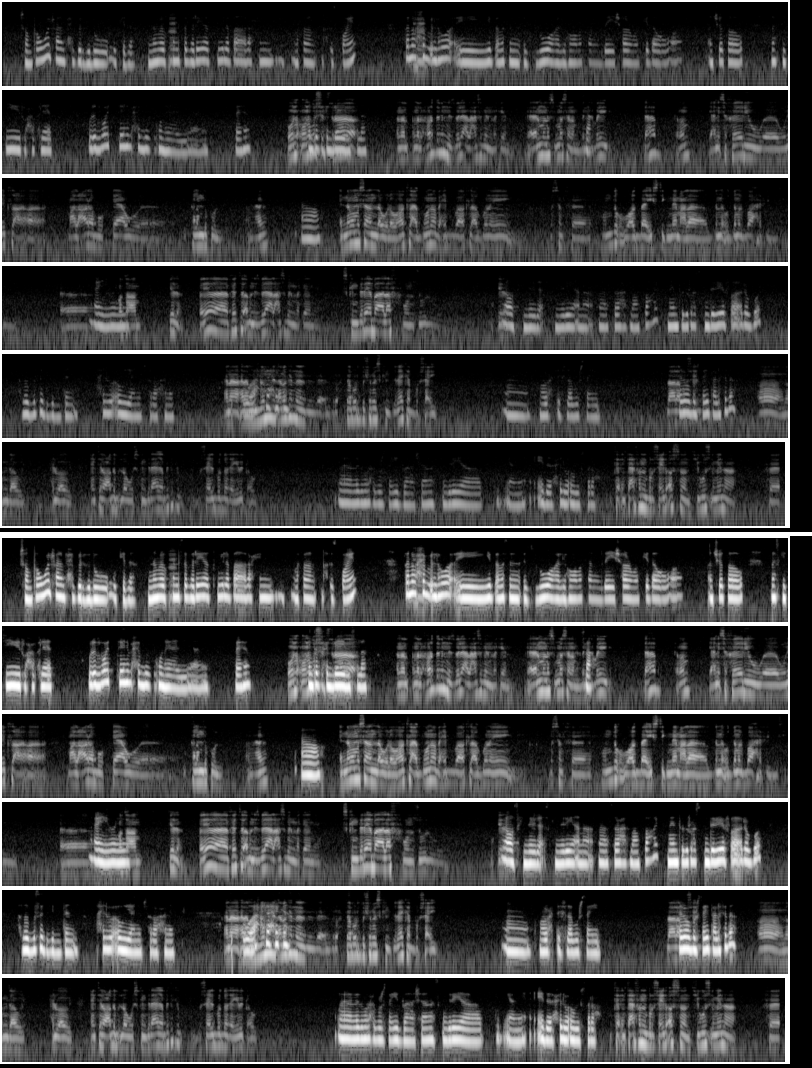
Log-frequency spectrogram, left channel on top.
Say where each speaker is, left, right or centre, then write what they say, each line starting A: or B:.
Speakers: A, on the right (about 50°); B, on the right (about 30°).
A: مش هنطول فأنا بحب الهدوء وكده إنما لو
B: مم.
A: كانت سفرية طويلة بقى رايحين مثلا أسبوعين فانا
B: مم.
A: بحب اللي هو إيه، يبقى مثلا اسبوع اللي هو مثلا زي شرم كده وانشطه وناس كتير وحفلات والاسبوع التاني بحب يكون هادي يعني فاهم
B: وانا وانا بص
A: انت بتحب
B: بصراحه
A: ايه مثلا
B: انا انا الحوار ده بالنسبه لي على حسب المكان يعني انا مس- مثلا بالنسبه
A: صح
B: لي دهب تمام يعني سفاري و... ونطلع مع العرب وبتاع و... والكلام ده كله فاهم حاجه
A: اه
B: انما مثلا لو لو هطلع الجونه بحب بقى اطلع الجونه ايه مثلا في في فندق واقعد بقى إيه استجمام على قدام قدام البحر في البسين آه
A: ايوه
B: في المطعم
A: ايوه
B: كده فهي فهي بتبقى بالنسبه لي على حسب المكان يعني اسكندريه بقى لف ونزول و... وكده
A: اه اسكندريه لا اسكندريه انا انا صراحه ما انصحك ان انت تروح اسكندريه في اقرب وقت هتتبسط جدا حلوه قوي يعني بصراحه هناك
B: انا انا
A: واحلى
B: من ضمن
A: حاجه
B: الاماكن اللي روحتها برضو شبه اسكندريه كانت بورسعيد
A: امم ما روحتش لبورسعيد
B: لا لا
A: حلوه
B: بورسعيد
A: بورسعيد على كده
B: اه جامده قوي حلو قوي يعني انت لو عجب لو اسكندريه عجبتك بورسعيد برضو هتعجبك قوي
A: انا لازم اروح بورسعيد بقى عشان انا اسكندريه يعني ايه ده حلو قوي بصراحه
B: انت انت عارف ان بورسعيد اصلا في جزء منها في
